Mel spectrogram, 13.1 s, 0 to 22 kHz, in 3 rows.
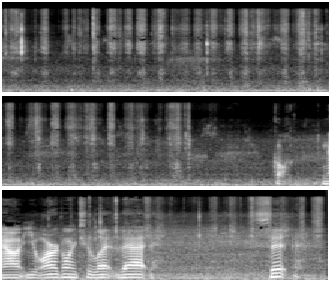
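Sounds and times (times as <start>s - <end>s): towelette scrubbing on glass: 0.0s - 6.9s, 10.4s - 13.0s.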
